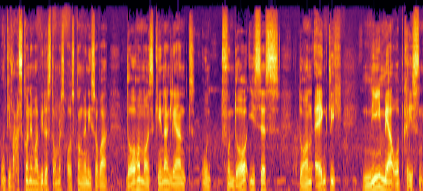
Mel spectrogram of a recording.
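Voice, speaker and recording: Clear background noise runs beneath a voice moving at medium speed, its pitch varying normally. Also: man, fairly low pitch for a man. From Austria, Carinthia (Klagenfurt). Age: 50s. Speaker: journalist. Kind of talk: casual interview chat. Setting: outdoors on a park bench.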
